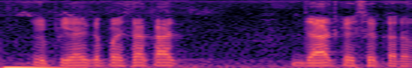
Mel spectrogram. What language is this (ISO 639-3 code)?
bho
